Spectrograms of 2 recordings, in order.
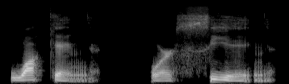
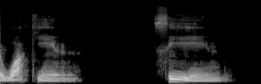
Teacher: Where the way that I say it and the way that it seems many Westerners say it, we don't say ing, we say een. So we change it to e, and we change to n in the front, and we say walking, seeing.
